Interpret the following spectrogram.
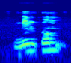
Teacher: মিম সাকিন এখানে লাস্ট যেটা আছে এটা আমরা এজাহার করব, এখানে এজাহার সহবি, এখানে কোনো গুন্না হবে না।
